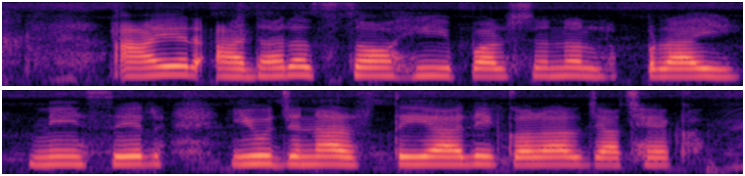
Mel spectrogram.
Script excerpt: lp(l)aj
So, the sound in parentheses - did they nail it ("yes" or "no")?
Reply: no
